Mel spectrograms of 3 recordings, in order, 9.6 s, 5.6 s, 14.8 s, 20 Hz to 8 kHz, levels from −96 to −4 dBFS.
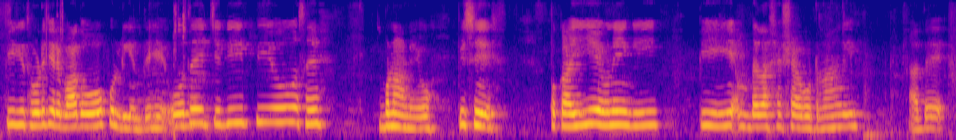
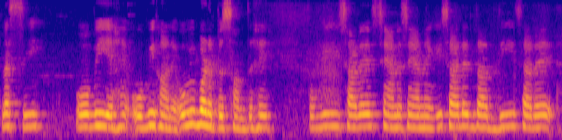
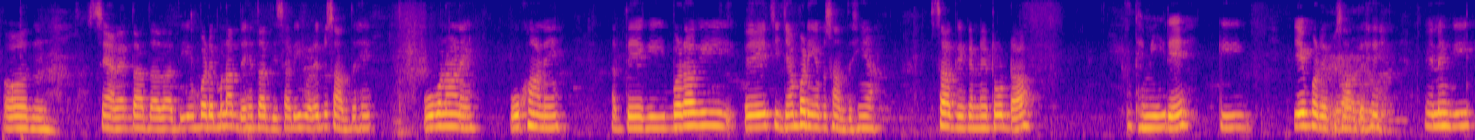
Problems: background sounds at intervals, low volume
